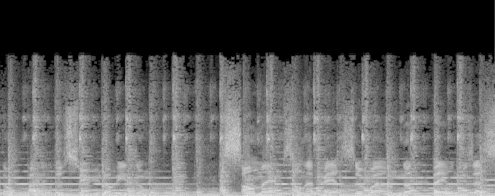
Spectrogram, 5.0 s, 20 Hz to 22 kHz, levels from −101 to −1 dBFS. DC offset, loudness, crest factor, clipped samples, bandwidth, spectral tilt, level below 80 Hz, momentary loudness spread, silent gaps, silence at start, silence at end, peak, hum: 0.7%; -16 LUFS; 14 dB; under 0.1%; 16.5 kHz; -4 dB/octave; -32 dBFS; 3 LU; none; 0 s; 0 s; -2 dBFS; none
